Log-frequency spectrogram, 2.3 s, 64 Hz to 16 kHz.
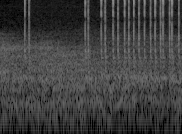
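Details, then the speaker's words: TBI throttle body fuel injector bench-tested with 12 volts through alligator clips: crisp, sharp clicks about ten a second, one per tap of power, meaning the injector opens properly, normal clicking. "this injectors good because I could hear the tapping so do the left side now the right side so the injectors are good"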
